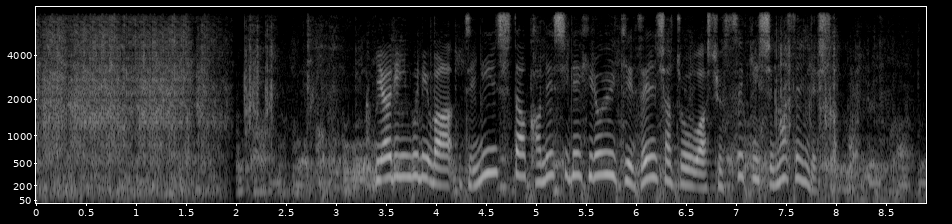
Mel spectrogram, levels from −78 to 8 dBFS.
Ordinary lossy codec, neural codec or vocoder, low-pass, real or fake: none; codec, 16 kHz, 4 kbps, FunCodec, trained on Chinese and English, 50 frames a second; 7.2 kHz; fake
